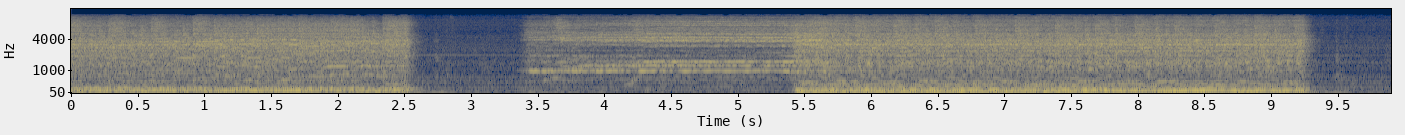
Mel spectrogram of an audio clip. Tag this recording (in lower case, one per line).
guitar
plucked string instrument
music
strum
electric guitar
musical instrument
